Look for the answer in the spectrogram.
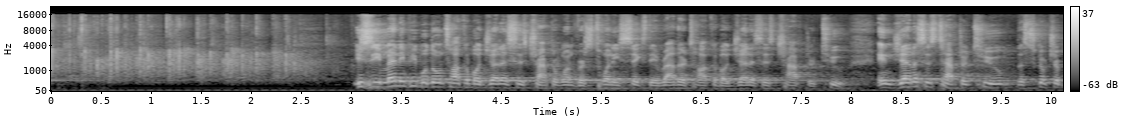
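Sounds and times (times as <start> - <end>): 
audience clapping: 0.0 - 3.0
speech: 3.0 - 10.1.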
